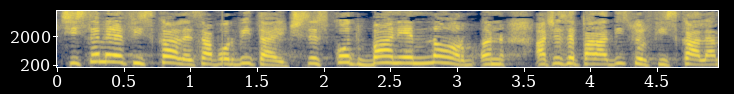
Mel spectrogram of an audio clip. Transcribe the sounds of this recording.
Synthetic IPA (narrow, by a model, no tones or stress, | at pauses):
sist̪e̞me̞le̞fiskale̞savo̞rbit̪ait͡ʃʲse̞sko̞t̪banʲe̞no̞rmʲɨnat͡ʃe̞s̬t̪e̞paɾad̪isurʲfiskale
